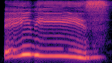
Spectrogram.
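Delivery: high squeal of delight; squealing babies. Real, not acted. Hosts squealing over the couple as babies.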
